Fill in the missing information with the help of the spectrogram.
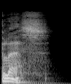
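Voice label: "bless", British English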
